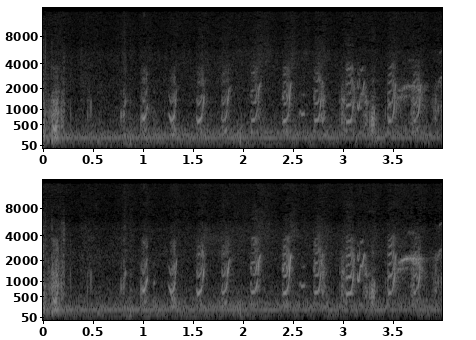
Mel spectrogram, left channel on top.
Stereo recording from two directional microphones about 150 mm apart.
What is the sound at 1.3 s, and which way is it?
Rodents, 5° right (ahead or behind).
